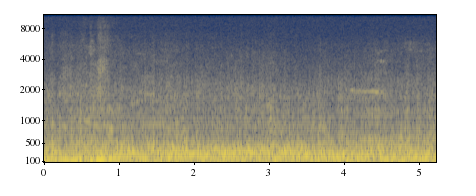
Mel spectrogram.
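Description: A pack of mini stock race cars running together around the oval at pace-lap speed, their engines blending into one steady sound.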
